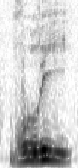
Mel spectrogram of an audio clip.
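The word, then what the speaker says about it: Vuelie: the language of the vikings the first song pronounced vuli is the theme of the movie that plays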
